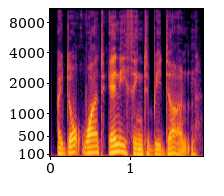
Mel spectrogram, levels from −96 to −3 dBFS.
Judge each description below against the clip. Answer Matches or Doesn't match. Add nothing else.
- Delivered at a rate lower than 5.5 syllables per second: Doesn't match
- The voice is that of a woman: Doesn't match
